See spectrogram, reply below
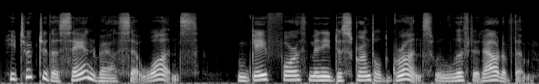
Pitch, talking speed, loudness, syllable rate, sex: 190 Hz, 210 wpm, -16 LUFS, 4.7 syllables/s, female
